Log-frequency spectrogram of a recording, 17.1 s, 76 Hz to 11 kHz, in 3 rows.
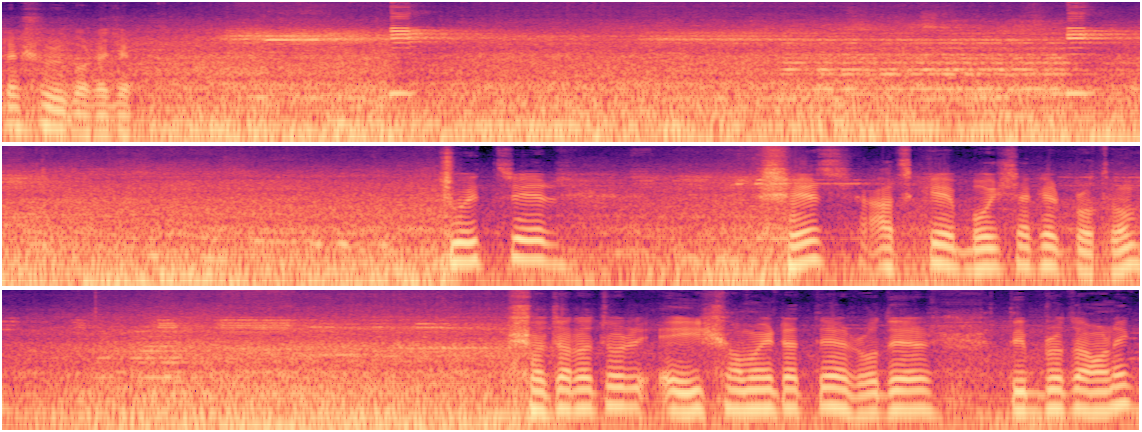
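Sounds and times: vehicle horn honking: 1.1 - 2.3, 3.2 - 5.7, 11.8 - 13.8.

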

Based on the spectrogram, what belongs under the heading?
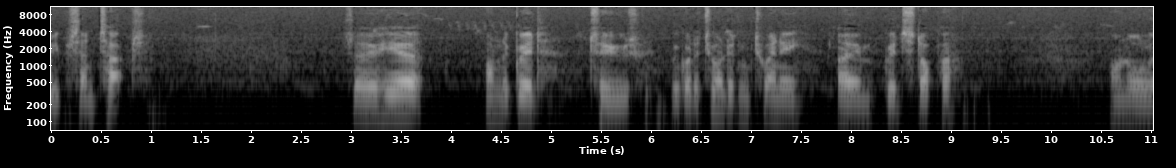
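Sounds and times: distant bird call: 9.2 - 10.8.

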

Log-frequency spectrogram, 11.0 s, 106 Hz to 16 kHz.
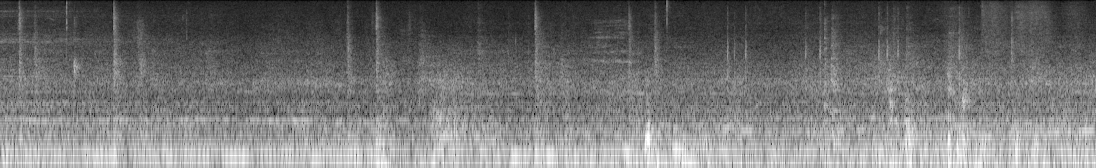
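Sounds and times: train interior low hum: 0.0 - 10.9.

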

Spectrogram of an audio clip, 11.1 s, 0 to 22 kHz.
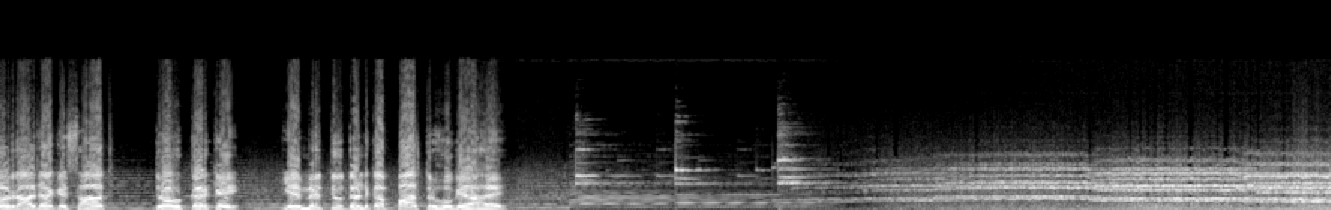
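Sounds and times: bell-like chime tones: 4.8 - 7.6.

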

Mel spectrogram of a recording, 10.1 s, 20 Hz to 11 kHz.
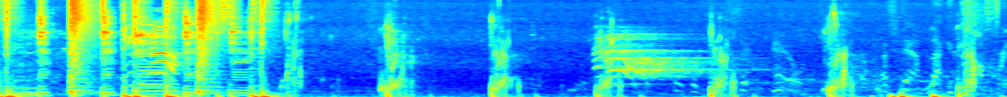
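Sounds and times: man gulping from bottle: 2.7 - 6.2, 7.1 - 7.6, 8.2 - 8.9
held vocal sound: 5.7 - 9.0.

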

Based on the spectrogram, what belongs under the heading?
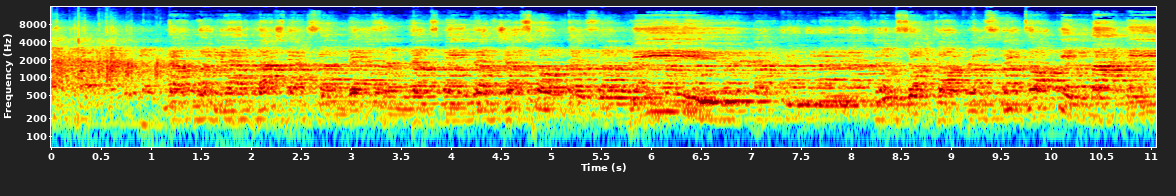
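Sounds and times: men singing a cappella harmony: 1.1 - 11.0.

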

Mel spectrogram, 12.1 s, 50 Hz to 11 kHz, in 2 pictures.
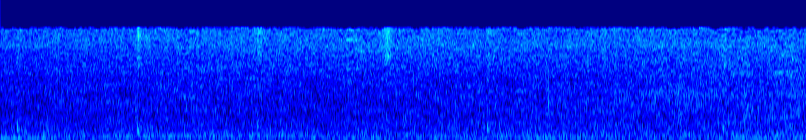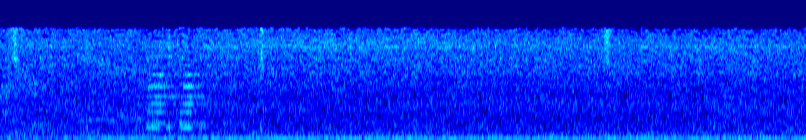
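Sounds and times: car horn toots: 7.1 - 7.8.

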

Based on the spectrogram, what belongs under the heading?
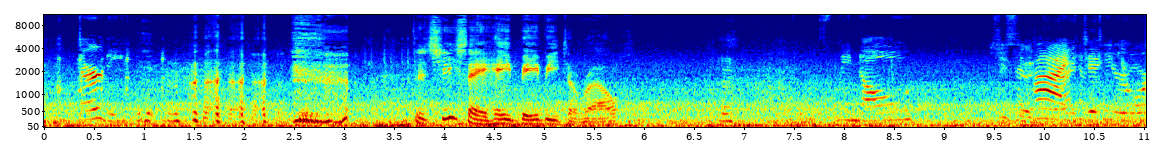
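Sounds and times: van engine and road noise: 0.0 - 11.0.

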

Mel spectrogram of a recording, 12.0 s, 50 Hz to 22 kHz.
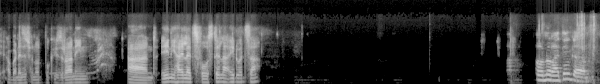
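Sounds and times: person speaking: 10.2 - 12.0.

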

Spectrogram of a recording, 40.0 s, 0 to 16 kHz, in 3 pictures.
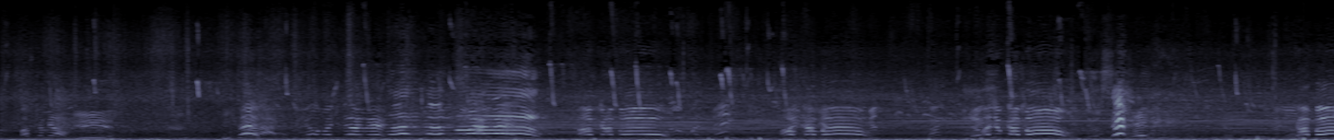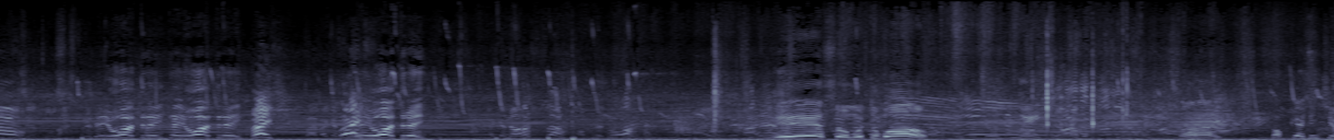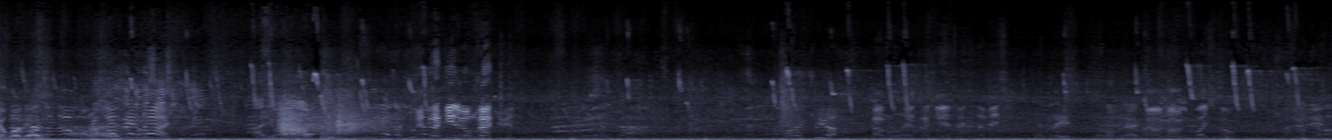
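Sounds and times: steady low rumble: 0.0 - 40.0
players shouting calls: 0.2 - 36.0.

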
